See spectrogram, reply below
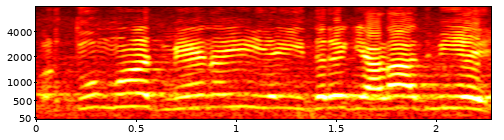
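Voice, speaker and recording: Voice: high voice, steady tone, brisk, very noisy, close to an everyday voice. A performer playing a bumbling village mango seller, chattering as if on the phone in broken, mixed speech in a school stage comedy. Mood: flustered. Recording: live school stage recording.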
